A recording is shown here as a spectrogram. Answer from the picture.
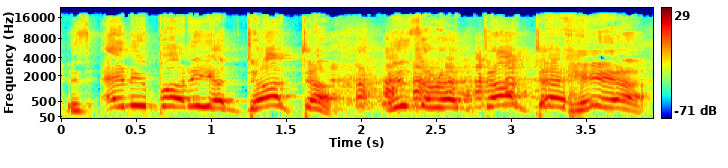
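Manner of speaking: high, laughing call for a doctor; mock frantic call. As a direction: playfully yell down the beach for help. Des running up beach calling.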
